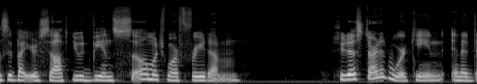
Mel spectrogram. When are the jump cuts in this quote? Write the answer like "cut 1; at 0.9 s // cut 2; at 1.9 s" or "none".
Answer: cut 1; at 3.2 s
